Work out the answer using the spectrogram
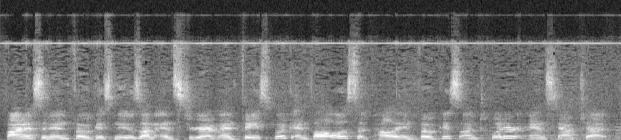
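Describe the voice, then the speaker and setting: A woman's voice: a little high, fast talker, mellow, soft background music. A teenage young woman anchoring scripted school news announcements. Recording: faint background noise.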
